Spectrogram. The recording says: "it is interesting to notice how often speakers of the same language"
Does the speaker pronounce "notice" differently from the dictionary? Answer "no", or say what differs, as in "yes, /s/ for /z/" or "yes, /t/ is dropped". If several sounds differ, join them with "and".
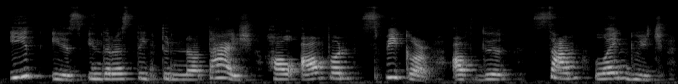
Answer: yes, /ʃ/ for /s/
